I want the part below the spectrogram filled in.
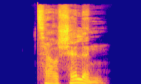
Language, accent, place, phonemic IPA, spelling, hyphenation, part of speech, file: German, Germany, Berlin, /ˌt͡sɛɐ̯ˈʃɛlən/, zerschellen, zer‧schel‧len, verb, De-zerschellen2.ogg
- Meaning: to break into pieces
